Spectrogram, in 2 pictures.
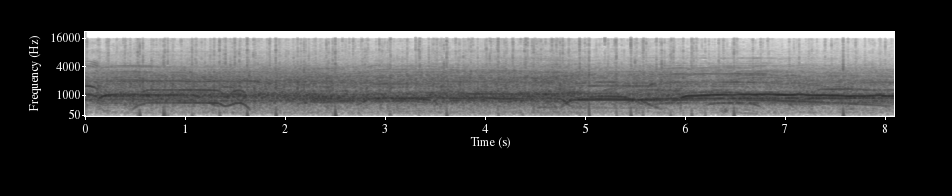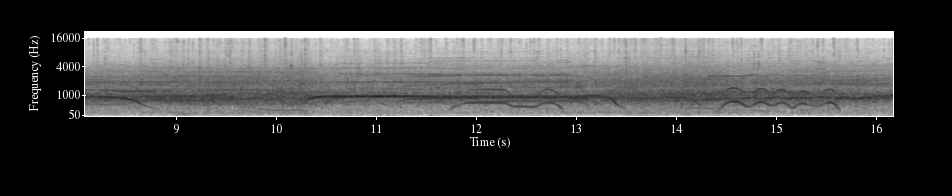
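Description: Arena concert crowd cheering and applauding at the end of a song, many high-pitched screams and whoops rising and falling over the clapping.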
